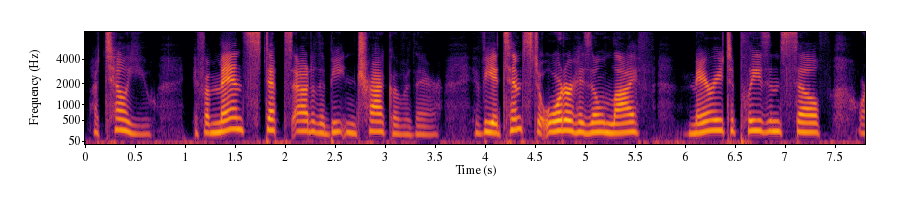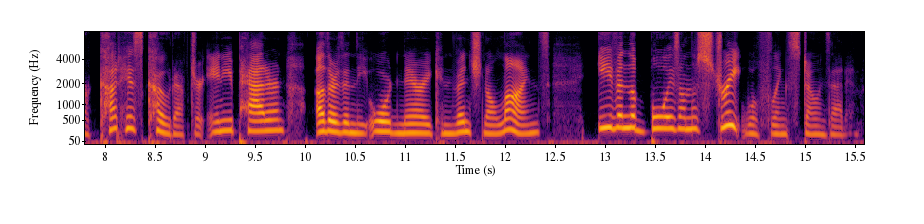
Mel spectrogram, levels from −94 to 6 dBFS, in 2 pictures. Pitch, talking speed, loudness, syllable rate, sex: 220 Hz, 185 wpm, -18 LUFS, 5.3 syllables/s, female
